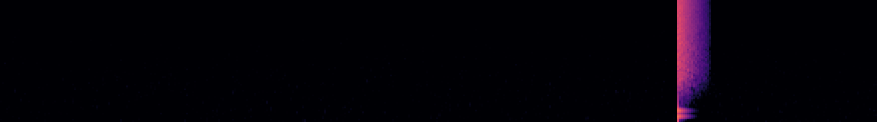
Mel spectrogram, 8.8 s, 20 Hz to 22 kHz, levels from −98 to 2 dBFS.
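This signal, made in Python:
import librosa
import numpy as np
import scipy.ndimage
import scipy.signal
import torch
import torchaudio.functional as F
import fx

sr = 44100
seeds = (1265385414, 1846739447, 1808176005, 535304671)

y = fx.drum_snare(sr, seeds[0], length_s=0.32, hz=230.0, second_hz=410.0, noise_db=8.5, noise_from_hz=1700.0, decay_s=0.17, noise_decay_s=0.41)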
